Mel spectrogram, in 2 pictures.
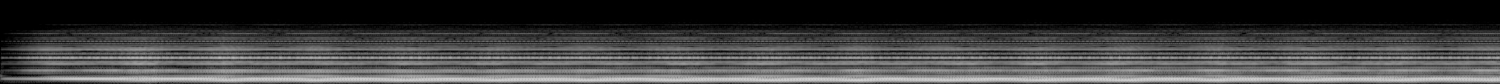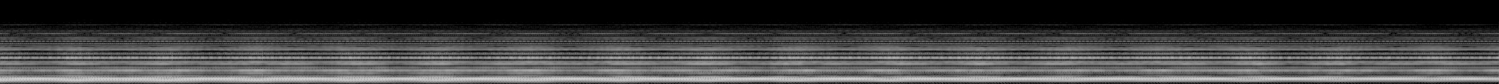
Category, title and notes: Soundscapes > Synthetic / Artificial
Ambient 1.5 C-G-F Chord
Synthed with the FL studio 'Pluck'' plugin only. I used Vocodex and set ''Car horn'' as the carrier. Processed with ZL EQ.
